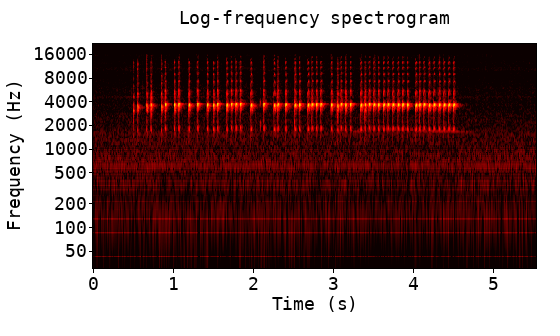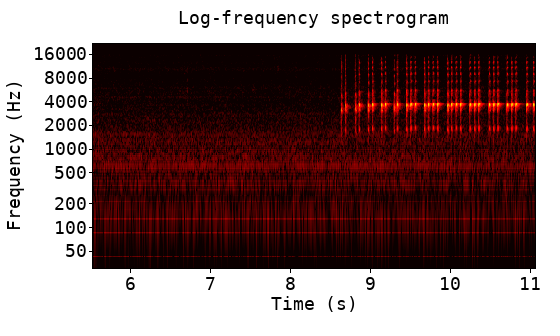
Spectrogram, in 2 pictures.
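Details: Poison dart frog giving stuttering bursts of sharp clicky pulses, bunched into irregular groups at a high pitch, for about four seconds, then quiet, then the uneven pulsing resumes.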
